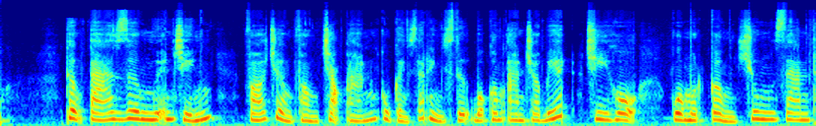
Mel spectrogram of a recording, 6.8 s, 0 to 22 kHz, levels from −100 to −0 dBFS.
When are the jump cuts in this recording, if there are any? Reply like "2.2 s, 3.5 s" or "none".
4.8 s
